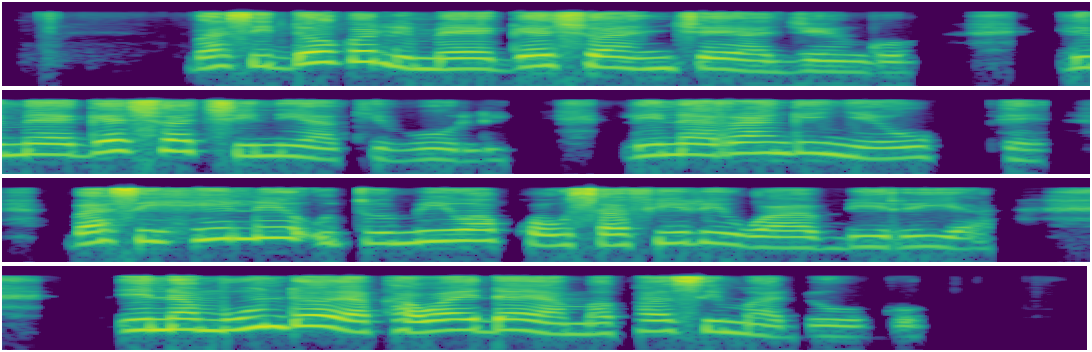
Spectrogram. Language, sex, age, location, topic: Swahili, female, 25-35, Nairobi, finance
